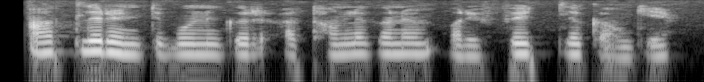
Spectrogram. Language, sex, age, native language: Icelandic, female, 11, Icelandic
